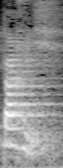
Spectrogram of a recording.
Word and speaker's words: Paris: ne se prononce pas pour la prononciation vous ne prononcez pas ici le s le s final de se prononcent par andy paris je vis à paris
